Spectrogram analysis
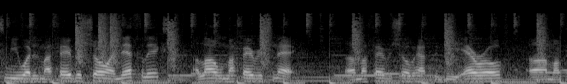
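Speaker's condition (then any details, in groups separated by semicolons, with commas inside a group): No condition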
